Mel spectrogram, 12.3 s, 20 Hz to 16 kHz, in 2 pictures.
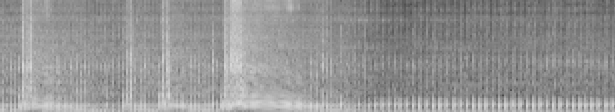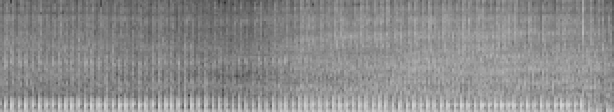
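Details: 2016 Yamaha Raptor 700 SE single with 11.1 compression piston and Hot Cam stage 3, exhaust during throttle stabs: sharp revs stumble, then a lumpy, pulsing idle; it is running a little rich and needs more auto-tuning.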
